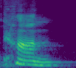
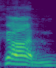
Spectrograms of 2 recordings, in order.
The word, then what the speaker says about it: kan: Yeah, we pronounce it very different. Kan. Kan. Yes. Yeah. Kan. Okay. Yeah, because I thought Khan because we have the Anatolian pronunciation.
